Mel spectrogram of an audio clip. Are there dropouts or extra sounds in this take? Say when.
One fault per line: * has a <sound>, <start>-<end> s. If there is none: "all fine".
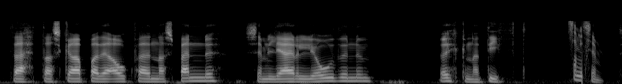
* has a chirp, 5.7-6.1 s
